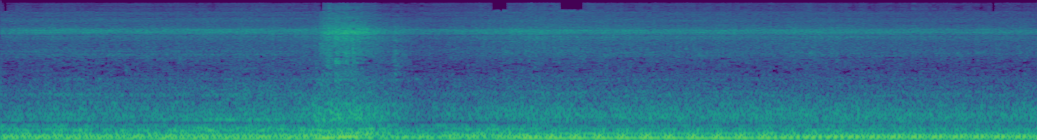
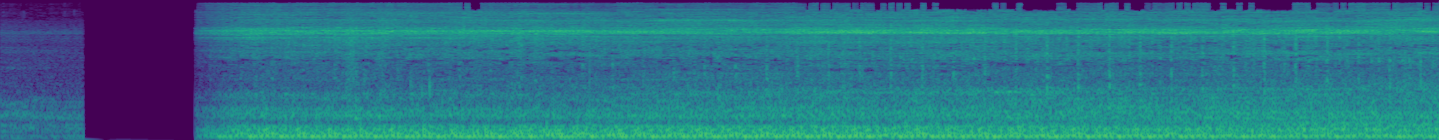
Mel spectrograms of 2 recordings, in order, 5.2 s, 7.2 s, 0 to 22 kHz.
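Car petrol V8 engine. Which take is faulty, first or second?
second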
